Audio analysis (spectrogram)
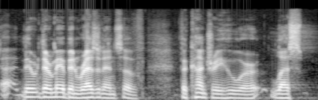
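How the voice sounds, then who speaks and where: A man's voice: mid-range voice, fairly even intonation, smooth. Guy hosting a live interview, lots of uhs and restarts in his questions. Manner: halting, restarts questions with many fillers. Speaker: interviewer, podcast host. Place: university event stage with audience.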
